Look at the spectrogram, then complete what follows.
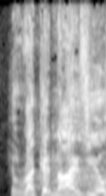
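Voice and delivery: ordinary delivery

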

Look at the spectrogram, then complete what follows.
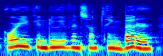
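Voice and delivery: normal talking voice

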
